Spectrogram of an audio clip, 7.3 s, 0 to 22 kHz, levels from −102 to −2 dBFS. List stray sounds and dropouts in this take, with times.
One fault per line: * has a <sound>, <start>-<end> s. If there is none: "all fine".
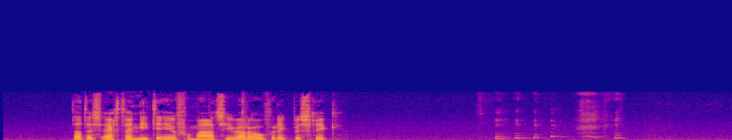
* has a laugh, 4.8-6.3 s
